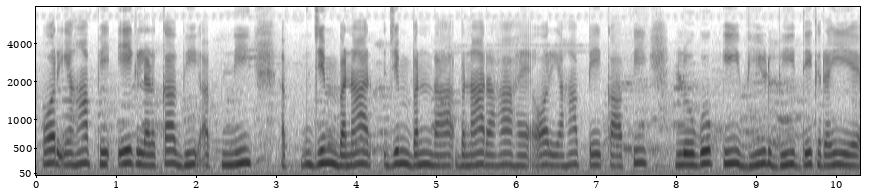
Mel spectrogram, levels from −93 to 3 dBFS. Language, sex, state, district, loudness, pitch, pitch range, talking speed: Hindi, female, Uttar Pradesh, Jalaun, -26 LUFS, 200 Hz, 190-215 Hz, 150 wpm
